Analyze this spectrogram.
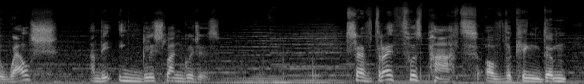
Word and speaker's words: Trefdraeth: All you have to do is listen to the way they pronounce the name of the town, because although it's Trefdraeth on the signs, they call it Tuddraeth.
